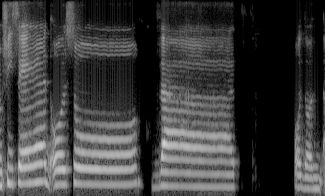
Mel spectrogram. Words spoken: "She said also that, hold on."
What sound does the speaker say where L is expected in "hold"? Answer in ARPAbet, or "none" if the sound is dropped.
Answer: none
